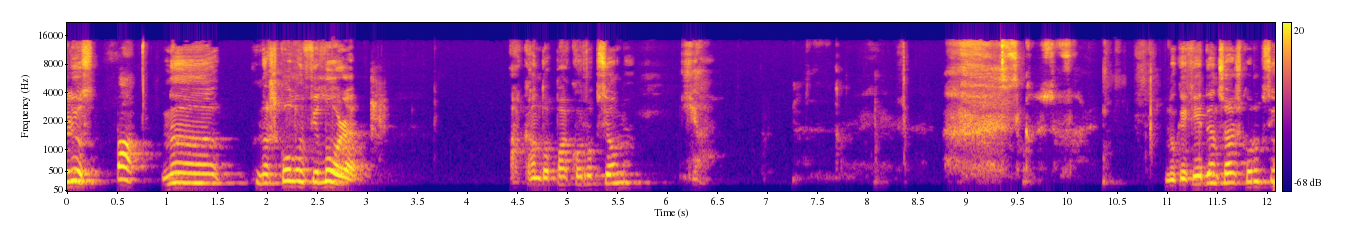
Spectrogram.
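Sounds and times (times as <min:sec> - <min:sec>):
person whispering: 0:08.8 - 0:11.0.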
